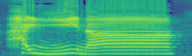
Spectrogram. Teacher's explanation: حینا پہ آپ نے ہا کو یا کے ساتھ جما کر رکھنا ہے کیونکہ یہاں پہ تشدید ہے. نا کو ایک الف کے برابر کھینچنا ہے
